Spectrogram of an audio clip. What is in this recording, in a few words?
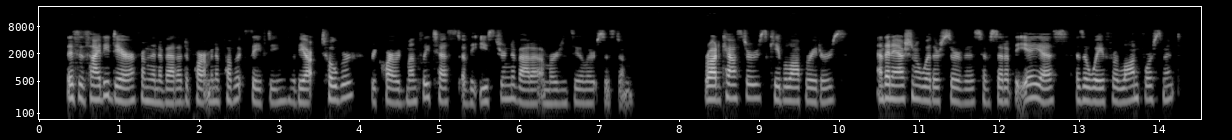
EAS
